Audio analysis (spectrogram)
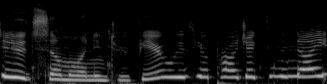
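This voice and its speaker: A woman's put-on character voice, extremely high-pitched, at a moderate pace. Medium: read story. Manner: formal, literal.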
